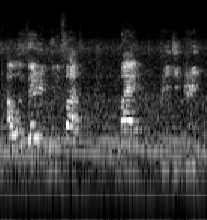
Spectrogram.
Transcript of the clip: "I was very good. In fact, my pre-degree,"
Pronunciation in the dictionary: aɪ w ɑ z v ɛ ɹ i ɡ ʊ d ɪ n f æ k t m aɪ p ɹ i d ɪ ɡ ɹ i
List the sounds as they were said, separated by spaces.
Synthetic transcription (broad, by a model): aɪ w ɑ z v ɛ ɹ i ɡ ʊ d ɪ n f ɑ t m aɪ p ɹ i d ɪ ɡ ɹ i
